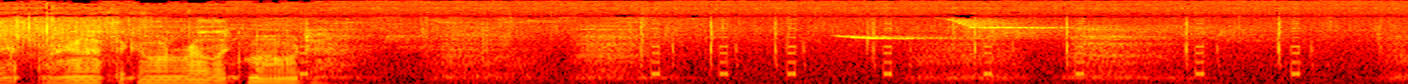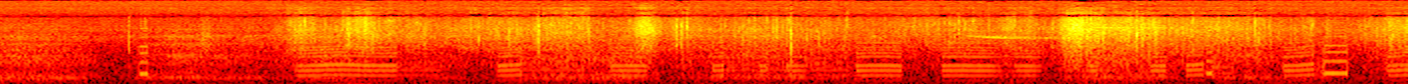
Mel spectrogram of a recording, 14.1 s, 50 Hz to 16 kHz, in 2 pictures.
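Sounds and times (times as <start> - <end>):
short electronic beeps: 1.4 - 1.8, 3.2 - 6.6, 8.6 - 14.0.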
